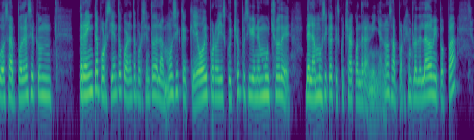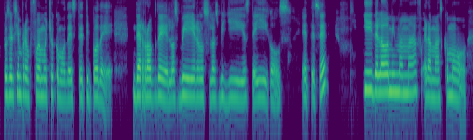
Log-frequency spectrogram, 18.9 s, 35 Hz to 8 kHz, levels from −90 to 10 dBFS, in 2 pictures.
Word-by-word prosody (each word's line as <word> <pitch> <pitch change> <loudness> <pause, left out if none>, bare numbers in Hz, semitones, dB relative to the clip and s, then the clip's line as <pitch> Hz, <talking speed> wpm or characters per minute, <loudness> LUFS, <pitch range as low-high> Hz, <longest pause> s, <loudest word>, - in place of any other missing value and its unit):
o 180 -1 +5
sea, 180 -2 +1
podría 185 +2 +2
ser 210 0 -1
que 205 - -2
un 195 -2 -1 0.5
30 220 +5 +6
por 195 -3 +1
ciento 205 +4 -1
o - - -14
40 195 -1 -1
por 180 -1 -7
ciento 185 +3 -4
de 200 - +3
la 170 -3 0
música 215 -2 -2
que - - -1
hoy 185 +4 +6
por 195 -1 -2
hoy 185 0 +1
escucho, 190 +4 -4
pues, 205 -3 -7
sí 200 - -4
viene 190 -1 +2
mucho 205 +1 +2
de 190 - 0 0.3
de 195 - +5
la 180 -1 +4
música 200 +2 +1
que 195 - -9
escuchaba 180 0 -3
cuando 170 -2 -2
era - - -3
niña, - - -7
¿no?, - - -3
o 225 - -2
sea, 180 -3 -3
por - - -9
ejemplo, 185 -2 -3
del 180 +1 0
lado 195 +1 +6
de 210 - +5
mi 200 - +2
papá, 210 - -1 0.4
pues 200 - 0
él 200 -1 +2
siempre 205 -3 0
fue 195 +1 0
mucho 190 +2 -3
como 175 -5 -3
de 175 0 0
este 180 +1 -5
tipo 190 +1 0
de 480 - -5 0.4
de 195 -1 +5
rock 190 -1 +2
de 185 -3 +3
los 175 +1 -3
Beatles, 190 -1 +1
los 180 -1 -4
Bee 185 -1 -7
Gees, 175 0 -5
de - - -2
Eagles, 180 - -4 0.2
etc. - - 0 0.7
Y 245 -1 +5
del 230 0 +5
lado 225 0 +7
de 230 - +5
mi 230 0 +3
mamá, 220 +1 0
era 190 0 +1
más 180 -1 -3
como, 190 -2 -3
195 Hz, 235 wpm, -23 LUFS, 180-205 Hz, 0.7 s, lado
